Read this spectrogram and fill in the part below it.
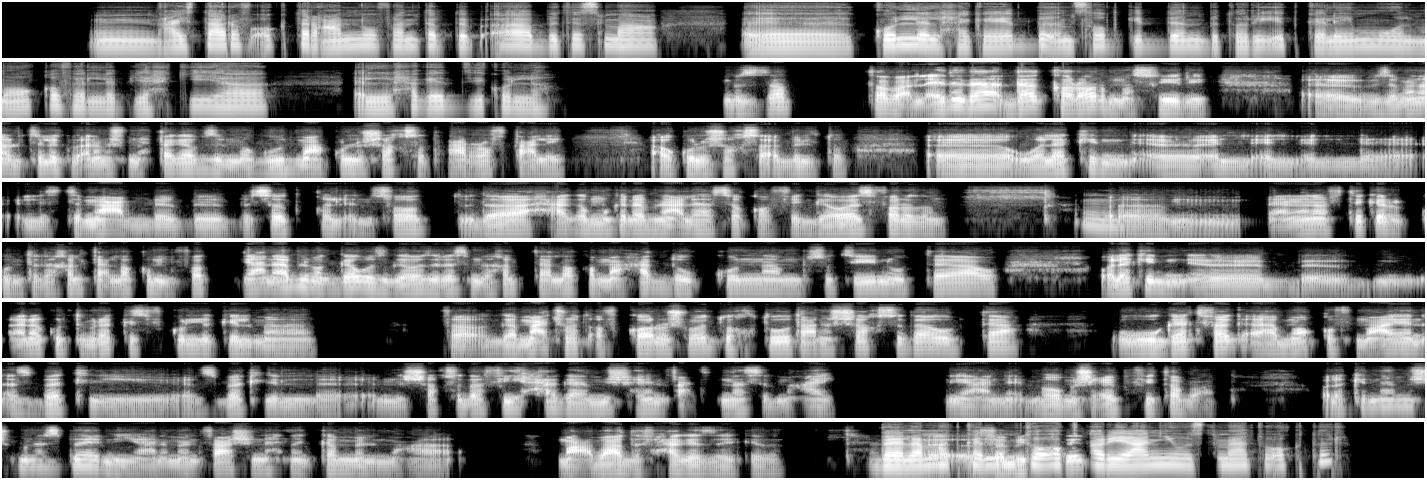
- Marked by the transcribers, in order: none
- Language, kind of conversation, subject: Arabic, podcast, إزاي بتستخدم الاستماع عشان تبني ثقة مع الناس؟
